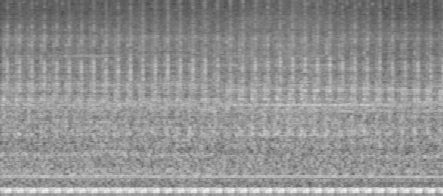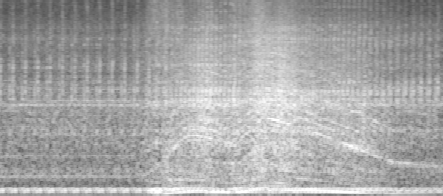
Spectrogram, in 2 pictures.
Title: стук на холодную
